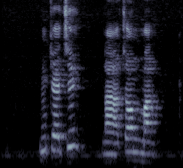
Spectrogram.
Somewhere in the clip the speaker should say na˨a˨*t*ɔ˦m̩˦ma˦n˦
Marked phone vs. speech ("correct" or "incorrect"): incorrect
